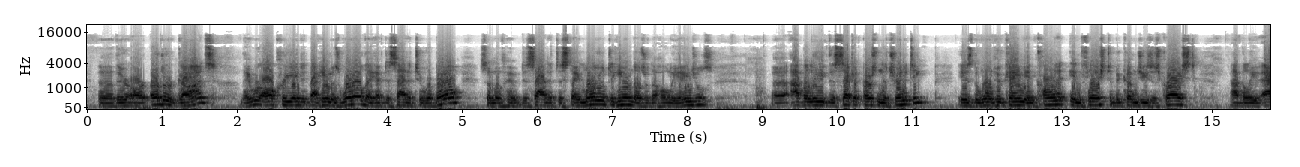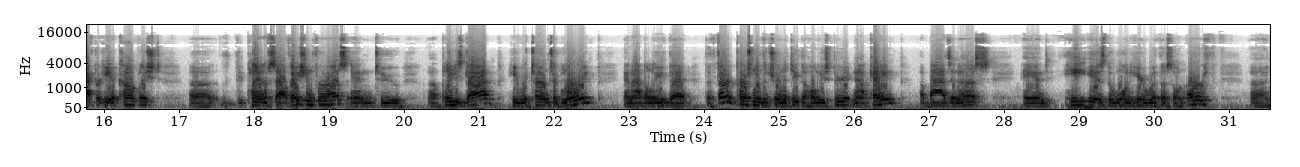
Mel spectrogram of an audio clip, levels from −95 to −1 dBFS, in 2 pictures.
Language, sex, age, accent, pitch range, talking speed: English, male, 40-59, American, 105-140 Hz, 195 wpm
